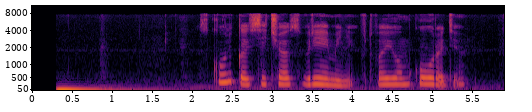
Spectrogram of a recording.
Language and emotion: Russian, sad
